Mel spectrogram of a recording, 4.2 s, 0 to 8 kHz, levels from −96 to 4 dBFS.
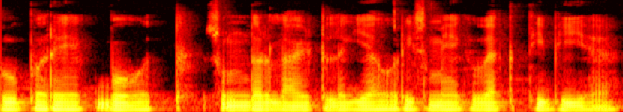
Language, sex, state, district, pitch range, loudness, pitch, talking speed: Hindi, male, Uttar Pradesh, Saharanpur, 90-95 Hz, -16 LUFS, 95 Hz, 190 wpm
